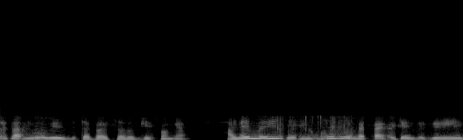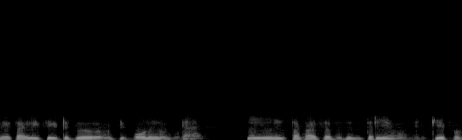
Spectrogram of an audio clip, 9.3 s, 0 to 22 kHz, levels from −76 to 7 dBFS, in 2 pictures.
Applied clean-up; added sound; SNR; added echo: neural separator model SepFormer WHAMR!.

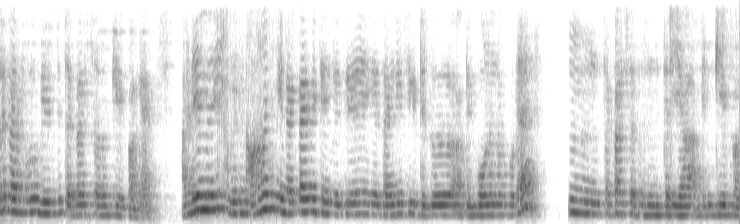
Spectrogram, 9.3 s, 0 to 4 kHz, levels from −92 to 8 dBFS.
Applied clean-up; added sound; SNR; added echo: neural mask model DeepFilterNet 3.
